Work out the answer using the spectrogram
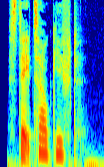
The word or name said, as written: statsafgift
